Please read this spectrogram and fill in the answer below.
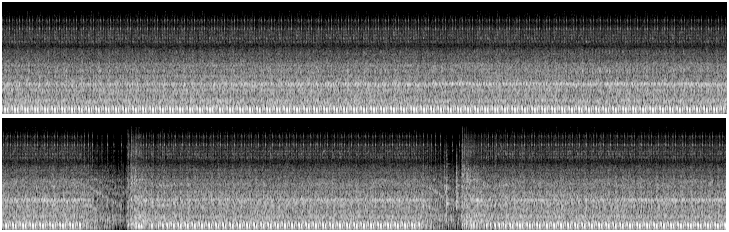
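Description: Husqvarna riding lawn mower's engine running steadily, with two brief dips in level, one past the middle and one about three quarters of the way through.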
